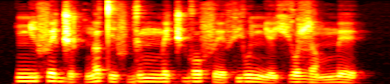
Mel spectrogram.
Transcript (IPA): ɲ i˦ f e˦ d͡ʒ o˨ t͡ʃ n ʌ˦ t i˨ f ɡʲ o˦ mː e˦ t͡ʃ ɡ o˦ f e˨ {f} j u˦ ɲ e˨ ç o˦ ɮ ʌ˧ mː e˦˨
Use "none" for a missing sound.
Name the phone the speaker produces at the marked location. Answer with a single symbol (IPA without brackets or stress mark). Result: f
